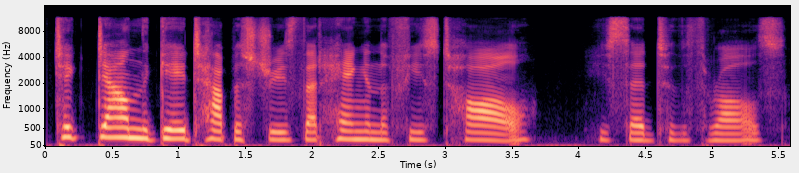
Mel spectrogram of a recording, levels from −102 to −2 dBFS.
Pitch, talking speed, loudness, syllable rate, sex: 200 Hz, 170 wpm, -20 LUFS, 3.5 syllables/s, female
